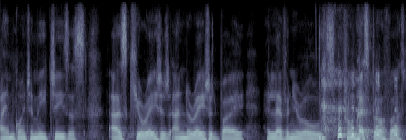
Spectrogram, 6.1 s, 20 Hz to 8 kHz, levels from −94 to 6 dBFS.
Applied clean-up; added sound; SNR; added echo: none; none; none; none.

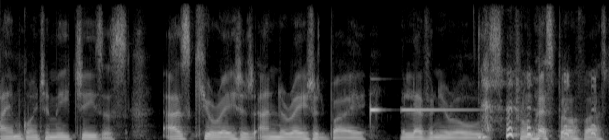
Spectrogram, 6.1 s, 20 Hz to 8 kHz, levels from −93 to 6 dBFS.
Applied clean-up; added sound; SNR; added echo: neural mask model RNNoise.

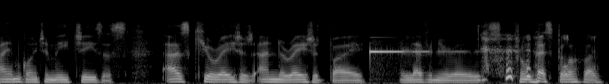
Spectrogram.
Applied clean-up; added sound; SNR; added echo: neural diffusion model UNIVERSE++.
